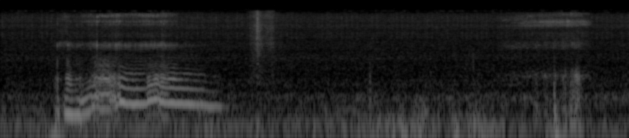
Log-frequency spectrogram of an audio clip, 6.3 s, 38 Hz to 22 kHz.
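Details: 10-year-old female Chihuahua–Shih Tzu mix sleeping with her tongue out, snoring: a loud, drawn-out rattling snore on the in-breath, then quieter breathing with a short snort.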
